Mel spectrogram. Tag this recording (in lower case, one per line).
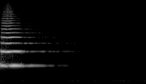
music
musical instrument
brass instrument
